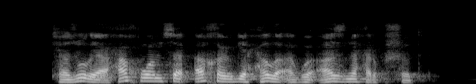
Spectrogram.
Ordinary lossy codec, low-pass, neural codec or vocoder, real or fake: AAC, 32 kbps; 7.2 kHz; none; real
